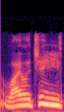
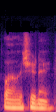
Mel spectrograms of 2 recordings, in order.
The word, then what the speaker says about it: Lila Cheney: Lila Cheney's back in town. And I'm sorry, you pronounced it wrong. – Oh, sorry. Lila Cheney.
